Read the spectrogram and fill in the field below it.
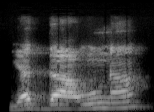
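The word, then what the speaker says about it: يَدَّعُونَ: Okay, and we don't pronounce this alif, and becomes, and una become una, yaf'aluna, yadda'una. Okay, yadda'una is the word in the Quran.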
